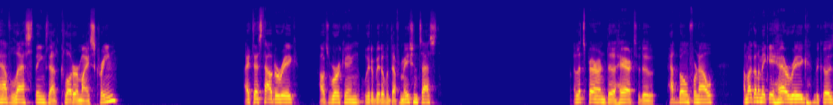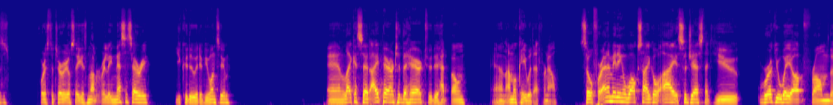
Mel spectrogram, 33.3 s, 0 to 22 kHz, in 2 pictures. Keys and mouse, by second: 1.7-2.8 ctrl+middle drag, 4.1 alt+click, 4.4 alt+middle click, 6.7-7.5 alt+middle drag, 8.1 click, 8.6 g, 11.6 g, 16.5 alt+middle click, 22.5 shift+click, 23.6 ctrl+p, 27.3 alt+a, 27.9 alt+a, 28.0 click, 29.0 r, 29.9 r, 32.5 alt+a.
